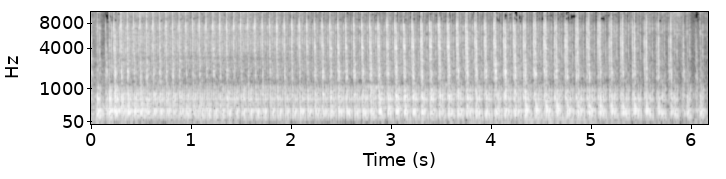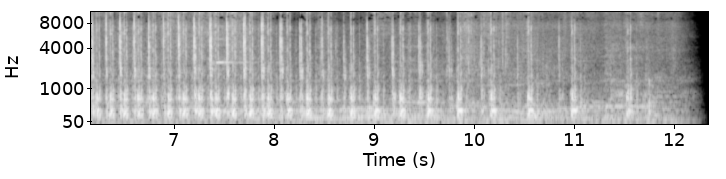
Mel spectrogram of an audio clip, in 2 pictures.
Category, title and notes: Sound effects > Objects / House appliances
GAMECas-Samsung Galaxy Smartphone, CU Spin To Win Wheel Nicholas Judy TDC
A spin to win wheel. Recorded at Shoe Carnival.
